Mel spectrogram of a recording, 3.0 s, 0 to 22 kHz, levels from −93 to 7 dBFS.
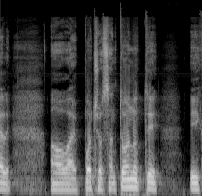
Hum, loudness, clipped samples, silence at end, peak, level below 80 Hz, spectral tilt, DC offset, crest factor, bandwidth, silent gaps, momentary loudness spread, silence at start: none; -17 LUFS; under 0.1%; 0 s; -2 dBFS; -40 dBFS; -6 dB/octave; under 0.1%; 14 dB; 17 kHz; none; 16 LU; 0 s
